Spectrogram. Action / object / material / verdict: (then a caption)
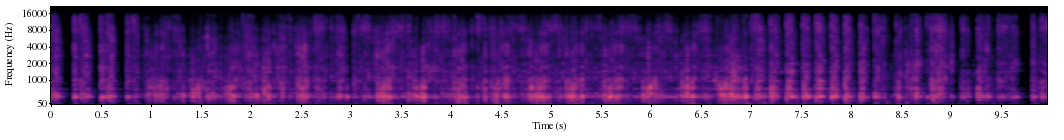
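scrape / plastic watermelon-shaped bottle / plastic / none. Long nails scratch quickly over the raised seed bumps of a hollow plastic watermelon-shaped bottle held sideways. The result is a dense, continuous stream of rapid bumpy clicks and scrapes with a hollow mid-range tone, broken by a few brief pauses near the start and just before the end.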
